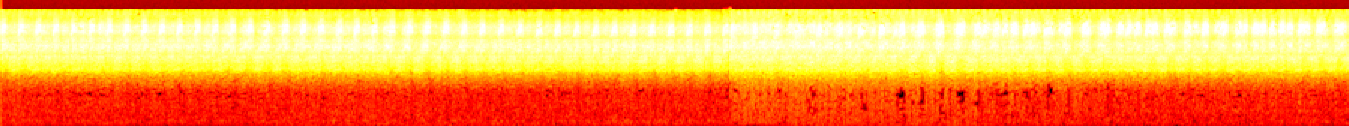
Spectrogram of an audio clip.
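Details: Shrill, rattling cicada song, a dense high buzz beating in regular pulses about three per second, unbroken for the whole stretch.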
